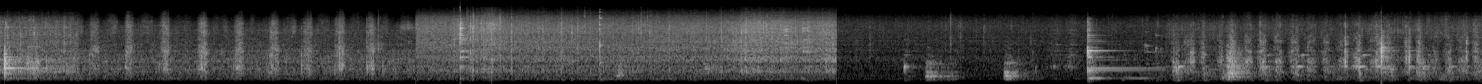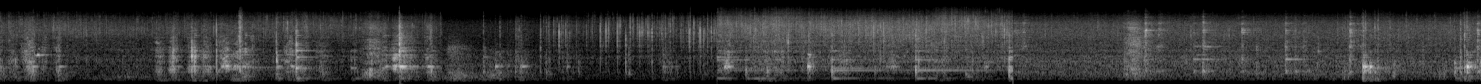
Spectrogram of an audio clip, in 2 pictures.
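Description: Chicken strips sizzling in oil in an enamelled cast-iron pot. About eight seconds in the sizzling cuts off abruptly, and a wooden spatula scrapes and knocks against the pot bottom over quieter frying, lifting the stuck-on bits of meat as butter melts. Later, sliced onions sizzle as they are stirred and browned.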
